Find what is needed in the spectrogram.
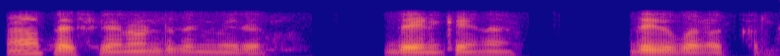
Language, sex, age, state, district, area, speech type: Telugu, male, 30-45, Andhra Pradesh, Eluru, rural, conversation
